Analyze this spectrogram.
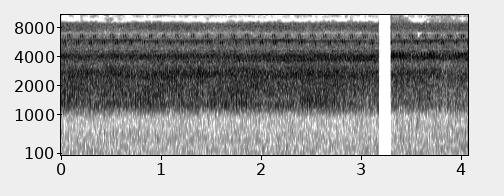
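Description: A steady, dense insect chorus fills the air with a high, hissing shimmer and faint pulsing trills.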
